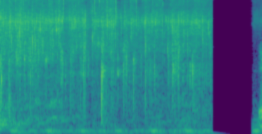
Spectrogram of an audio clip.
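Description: Potato pieces fry in hot oil for chicken dum biryani, giving a loud, close, continuous sizzle with light stirring that cuts to sudden silence near the end before briefly resuming.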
